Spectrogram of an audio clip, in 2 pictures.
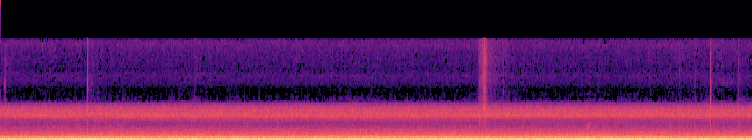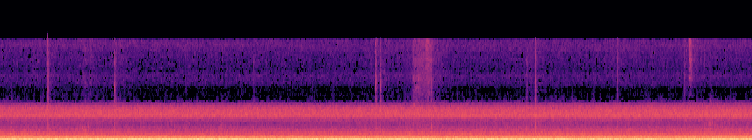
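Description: A car driving on a paved road, heard from inside: a steady low rumble of tyre and engine noise.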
